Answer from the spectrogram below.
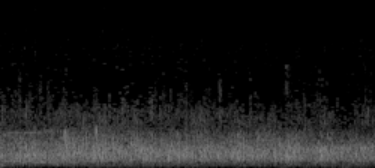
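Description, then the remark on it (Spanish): Steady audience applause for the organization's mentors, a dense crackle of many hands clapping at once, holding loud and even for a few seconds without a break. “Quiero un fuerte aplauso para ellos.”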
